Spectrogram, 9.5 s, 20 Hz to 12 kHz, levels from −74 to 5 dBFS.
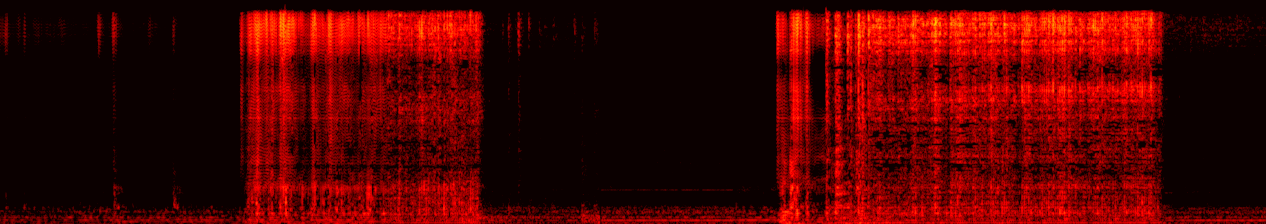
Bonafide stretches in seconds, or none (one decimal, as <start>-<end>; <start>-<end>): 2.9-5.5; 6.2-9.5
